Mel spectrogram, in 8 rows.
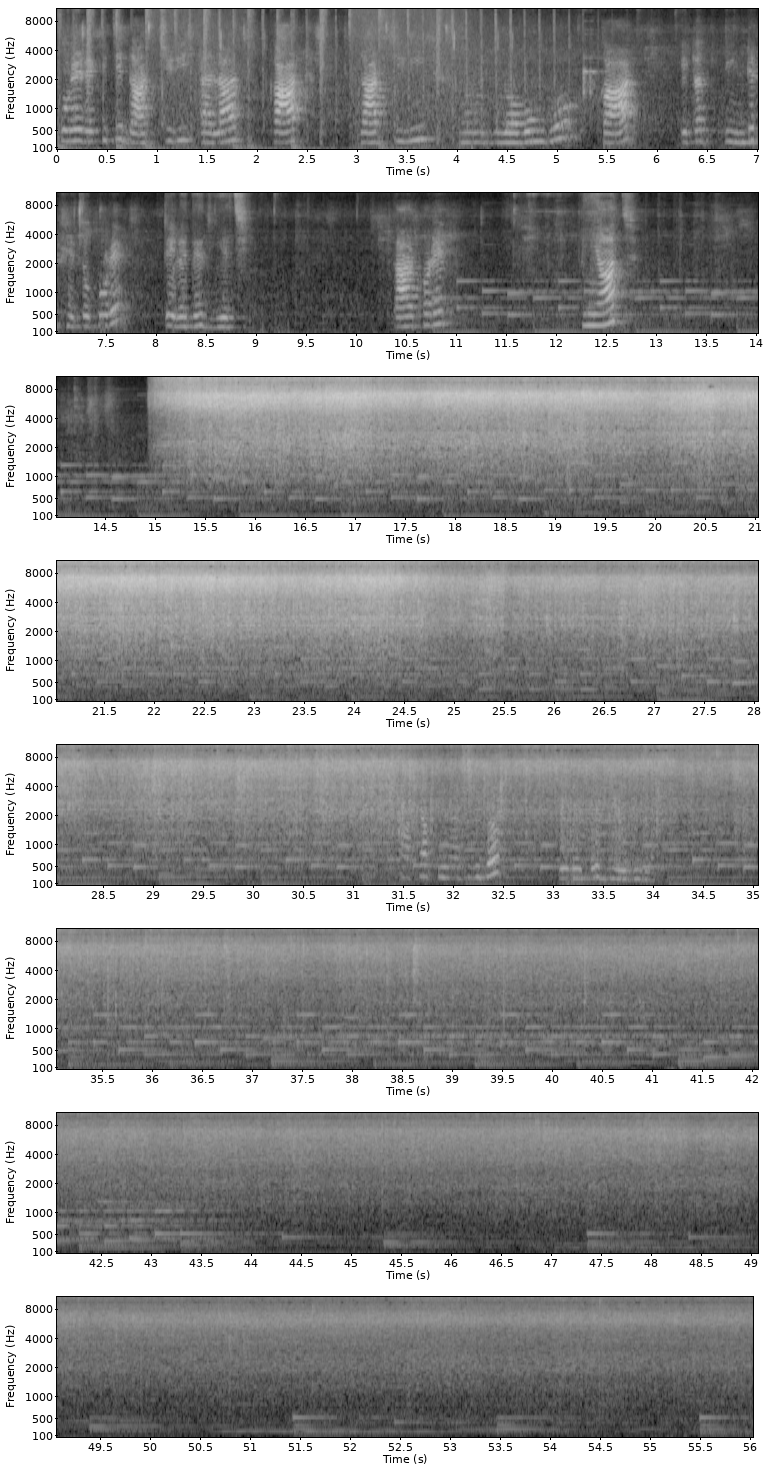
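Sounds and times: onions sizzling in hot oil: 14.8s - 56.0s.

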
